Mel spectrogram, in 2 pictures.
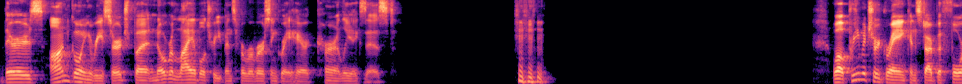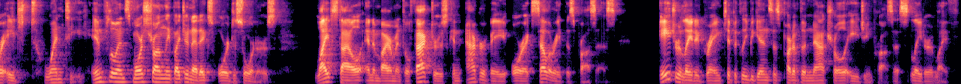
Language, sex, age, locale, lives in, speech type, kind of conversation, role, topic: English, male, 35-39, en-US, United States, read, expert-assistant, expert, What makes hair turn gray with age?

